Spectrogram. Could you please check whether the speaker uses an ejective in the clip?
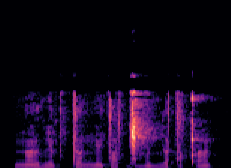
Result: yes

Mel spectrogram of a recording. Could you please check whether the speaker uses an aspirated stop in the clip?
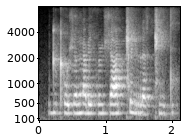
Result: yes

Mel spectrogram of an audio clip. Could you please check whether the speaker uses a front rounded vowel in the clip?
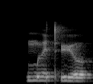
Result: yes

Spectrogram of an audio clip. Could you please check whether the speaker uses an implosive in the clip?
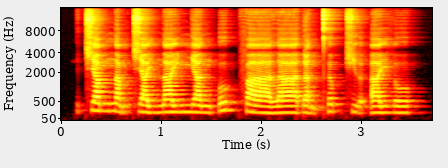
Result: yes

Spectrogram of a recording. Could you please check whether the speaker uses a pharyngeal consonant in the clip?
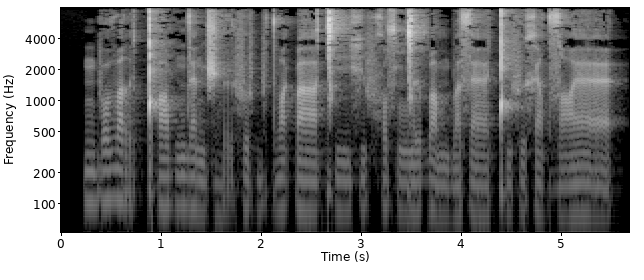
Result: no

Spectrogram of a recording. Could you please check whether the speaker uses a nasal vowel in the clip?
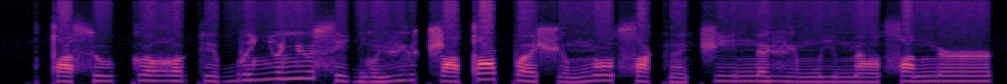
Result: yes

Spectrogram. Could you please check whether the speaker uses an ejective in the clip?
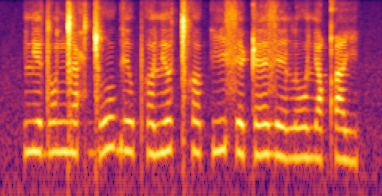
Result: yes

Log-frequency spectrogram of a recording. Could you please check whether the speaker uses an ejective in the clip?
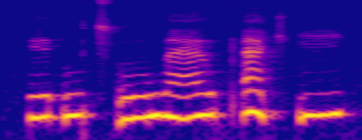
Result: yes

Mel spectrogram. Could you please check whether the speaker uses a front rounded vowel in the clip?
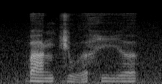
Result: no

